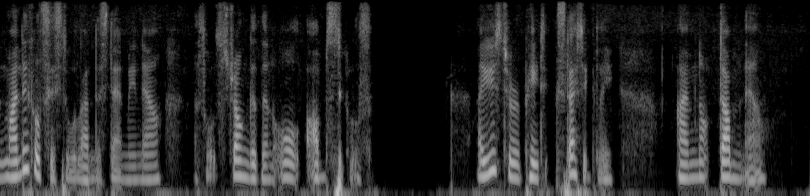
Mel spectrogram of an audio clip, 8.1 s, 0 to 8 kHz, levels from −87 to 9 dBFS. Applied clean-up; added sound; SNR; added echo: neural mask model Resemble Enhance denoiser.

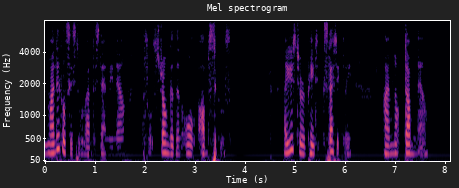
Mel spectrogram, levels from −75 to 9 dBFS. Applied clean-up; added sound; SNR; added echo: classical method spectral subtraction.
